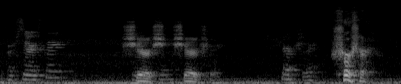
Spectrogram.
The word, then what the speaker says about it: Saoirse: Cherche. Cherche. Just say it like Sean Connery.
